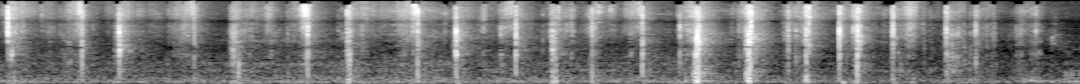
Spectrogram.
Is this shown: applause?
no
